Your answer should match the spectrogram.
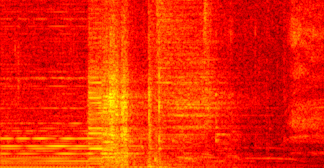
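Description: Live rock band with electric and acoustic guitars holding its final chord, cut off by a closing hit on the drums and cymbals a little under a second in, which then rings out and fades away.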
